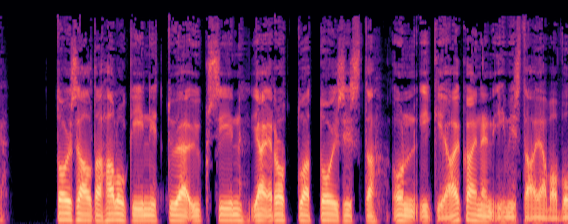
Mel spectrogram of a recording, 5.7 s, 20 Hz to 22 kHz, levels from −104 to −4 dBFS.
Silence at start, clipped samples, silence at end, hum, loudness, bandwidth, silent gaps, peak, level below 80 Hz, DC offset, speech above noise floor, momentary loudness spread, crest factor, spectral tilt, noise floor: 0 s; under 0.1%; 0 s; none; -18 LUFS; 16.5 kHz; none; 0 dBFS; -46 dBFS; under 0.1%; 57 dB; 5 LU; 16 dB; -6.5 dB/octave; -74 dBFS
